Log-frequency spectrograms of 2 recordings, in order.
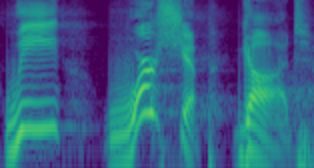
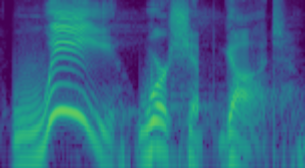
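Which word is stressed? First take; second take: worship; we. First: The stress falls on the word worship. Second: The stress falls on the word we. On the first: God is to be treated as God, nothing less. "listen to the emphasis" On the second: Worship is done together in unity. "And now listen to this"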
